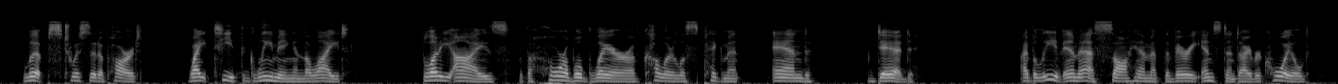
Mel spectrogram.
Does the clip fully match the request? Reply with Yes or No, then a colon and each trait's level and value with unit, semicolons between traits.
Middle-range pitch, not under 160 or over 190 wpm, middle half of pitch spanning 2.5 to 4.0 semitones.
No: medium, 150 Hz; average, 140 wpm; average, 3.3 semitones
